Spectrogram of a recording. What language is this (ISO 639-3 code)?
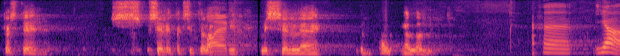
est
